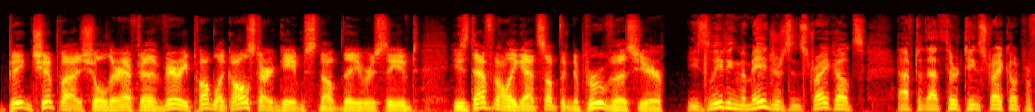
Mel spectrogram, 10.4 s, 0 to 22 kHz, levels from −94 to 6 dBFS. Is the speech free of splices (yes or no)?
yes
